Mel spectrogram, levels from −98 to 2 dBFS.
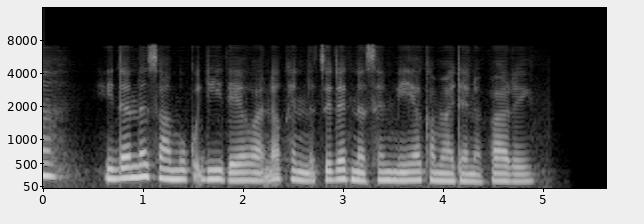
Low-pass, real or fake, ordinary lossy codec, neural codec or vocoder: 7.2 kHz; fake; none; codec, 16 kHz, about 1 kbps, DyCAST, with the encoder's durations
